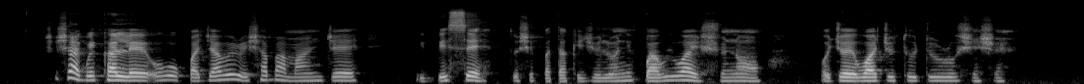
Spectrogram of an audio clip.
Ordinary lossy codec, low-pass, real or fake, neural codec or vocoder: none; 14.4 kHz; real; none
